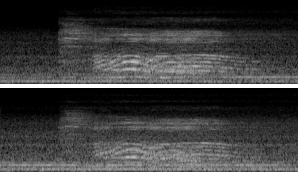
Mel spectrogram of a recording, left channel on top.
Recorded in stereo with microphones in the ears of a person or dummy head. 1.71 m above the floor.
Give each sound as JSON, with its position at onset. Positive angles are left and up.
{"t": 0.6, "sound": "a gasp", "side_deg": 20, "distance_m": 2.0}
